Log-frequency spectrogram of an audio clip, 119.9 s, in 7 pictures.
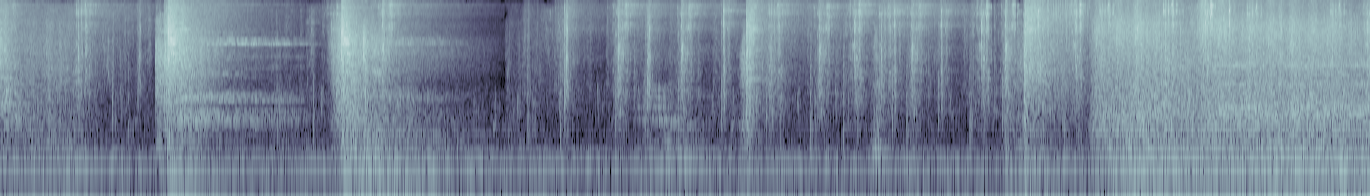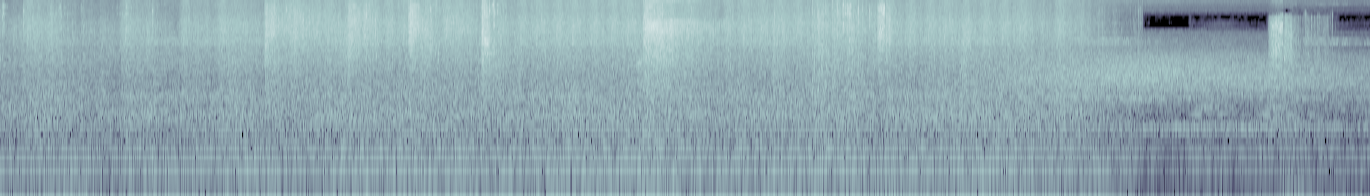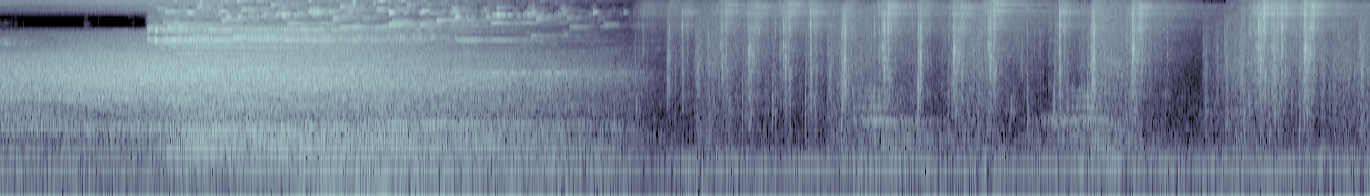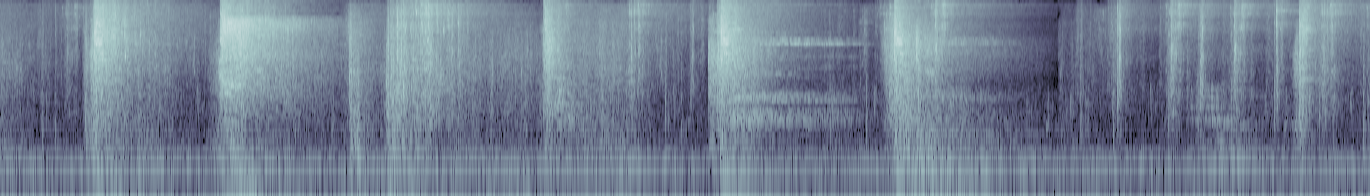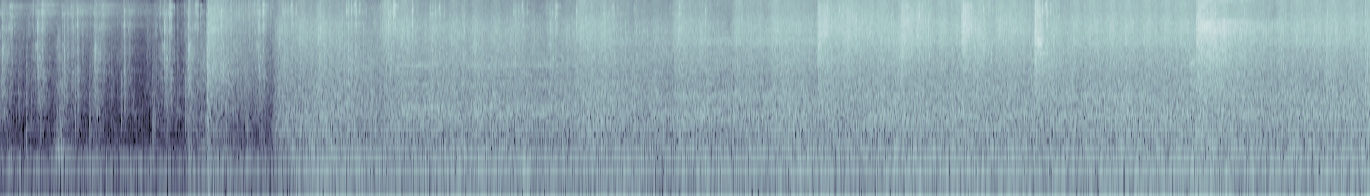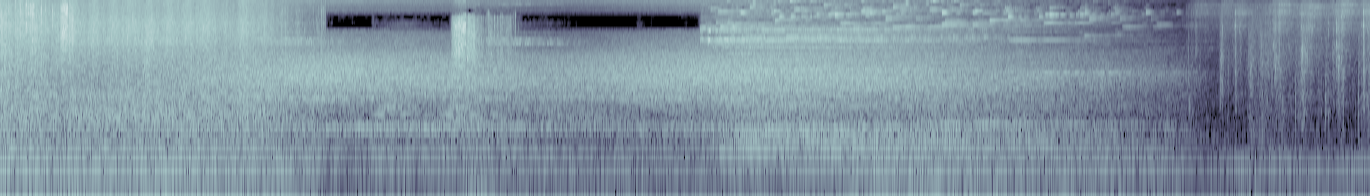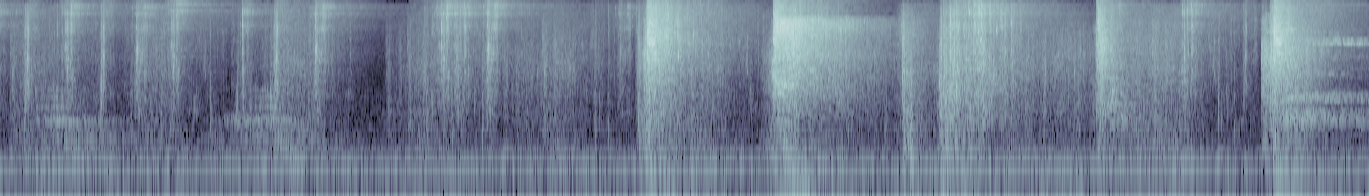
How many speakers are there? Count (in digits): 0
